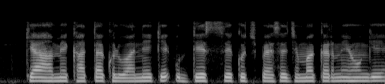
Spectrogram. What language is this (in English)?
Hindi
